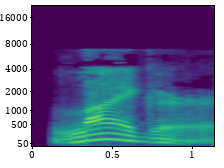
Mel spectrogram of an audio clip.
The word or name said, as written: liger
